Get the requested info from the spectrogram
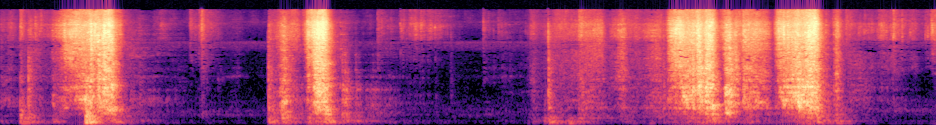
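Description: Hand plane shaving a bevel along the edge of a wooden boat plank: a few rasping strokes with pauses between, the longest run two or three strokes late on.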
